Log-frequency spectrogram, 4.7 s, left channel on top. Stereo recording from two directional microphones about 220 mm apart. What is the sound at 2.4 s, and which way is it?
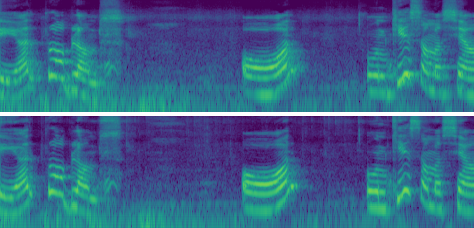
A woman's voice, 25° right (ahead or behind).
